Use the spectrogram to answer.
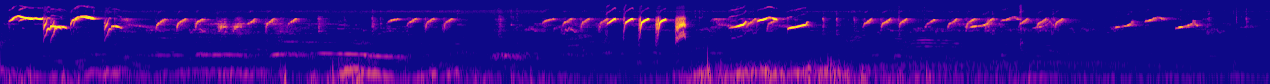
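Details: Busy cinereous tit singing for caged-bird training: loud quick runs of sharp descending notes in groups, high whistled slurs between, over a low murmuring background.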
